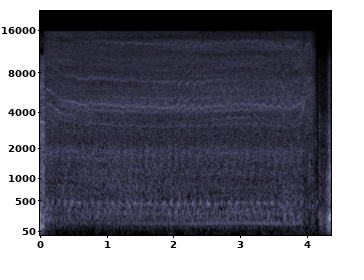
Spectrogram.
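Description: Ridgid cordless drill spinning a Pistol Bit ice auger, boring steadily down through lake ice, with a high motor whine that stops suddenly at the end.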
